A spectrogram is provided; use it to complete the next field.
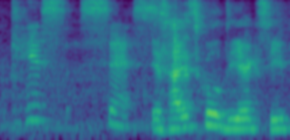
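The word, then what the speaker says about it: Kiss×sis: But they don't pronounce they don't pronounce the X, so that's kiss sis.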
